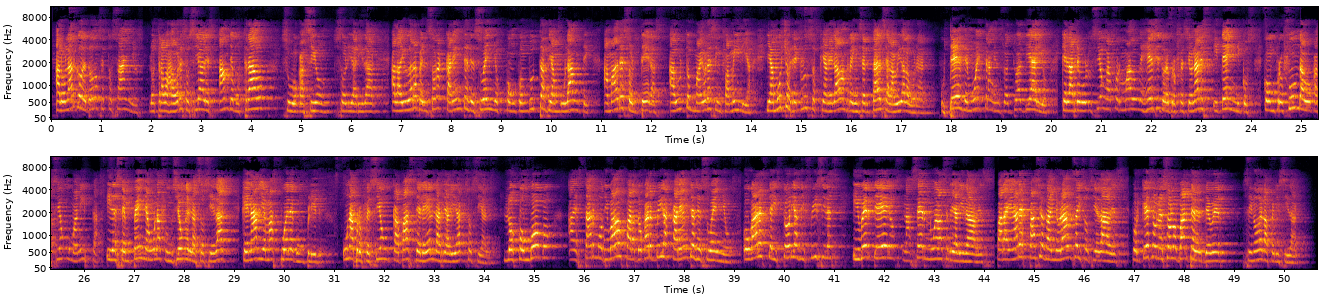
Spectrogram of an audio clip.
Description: PEDRO BETANCOURT.- El barrio en transformación Cuba Libre, de este municipio, devino escenario para celebrar un emotivo acto político-cultural en saludo al XXIII aniversario de la creación del Programa Nacional de Trabajadores Sociales.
